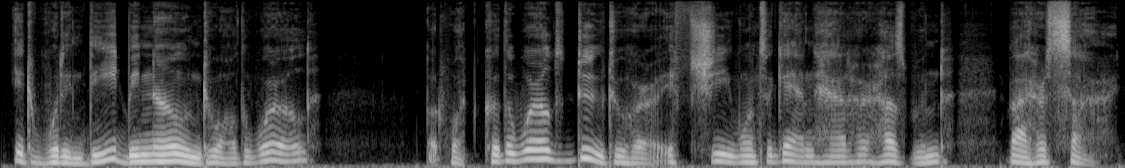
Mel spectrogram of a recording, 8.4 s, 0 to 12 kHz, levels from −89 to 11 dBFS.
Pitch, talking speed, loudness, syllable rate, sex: 130 Hz, 190 wpm, -18 LUFS, 4.4 syllables/s, male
